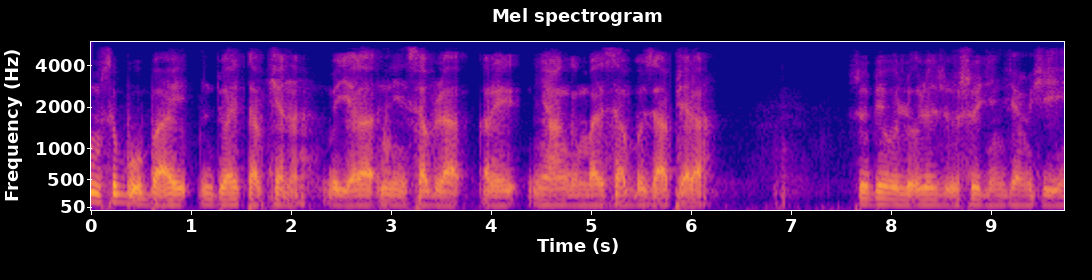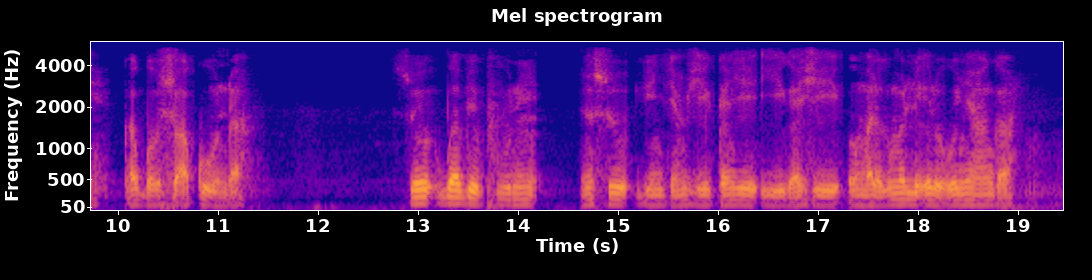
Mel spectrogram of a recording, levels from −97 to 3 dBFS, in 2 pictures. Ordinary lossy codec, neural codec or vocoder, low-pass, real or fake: AAC, 24 kbps; none; 5.4 kHz; real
